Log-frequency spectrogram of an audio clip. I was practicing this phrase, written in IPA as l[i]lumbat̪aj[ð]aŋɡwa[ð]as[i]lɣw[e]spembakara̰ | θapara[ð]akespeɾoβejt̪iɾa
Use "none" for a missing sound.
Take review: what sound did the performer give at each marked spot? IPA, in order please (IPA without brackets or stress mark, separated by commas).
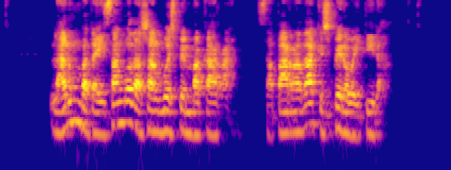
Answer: a, θ, ð, a, e, ð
